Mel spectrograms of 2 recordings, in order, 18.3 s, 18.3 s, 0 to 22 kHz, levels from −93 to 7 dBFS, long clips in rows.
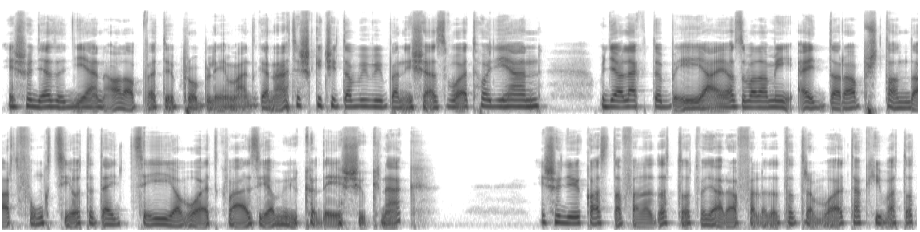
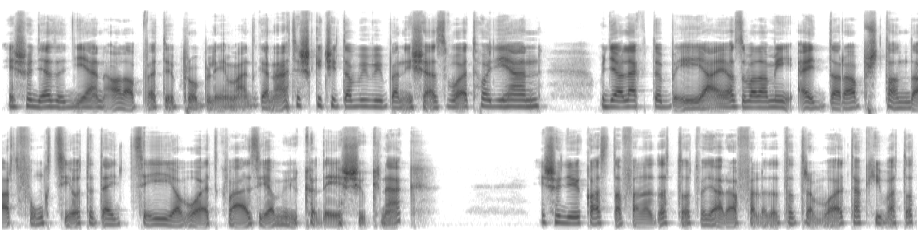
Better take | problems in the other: first | thin; somewhat; fading below 850 Hz

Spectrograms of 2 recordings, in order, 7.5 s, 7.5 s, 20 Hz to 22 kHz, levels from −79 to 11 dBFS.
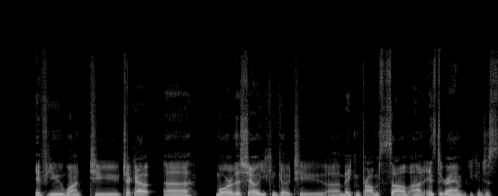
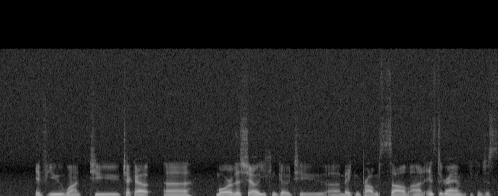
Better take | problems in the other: first | hiss; noticeable; throughout; 15 dB below the speech

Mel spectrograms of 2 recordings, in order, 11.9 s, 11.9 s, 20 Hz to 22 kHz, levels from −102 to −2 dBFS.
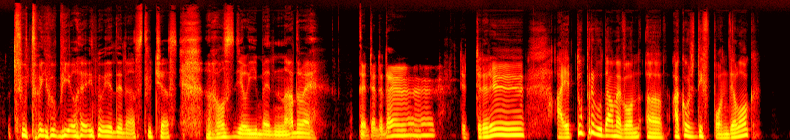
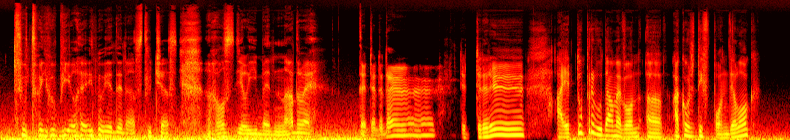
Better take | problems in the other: first | low rumble; noticeable; until 5.5 s and from 8.5 s on; 20 dB below the speech

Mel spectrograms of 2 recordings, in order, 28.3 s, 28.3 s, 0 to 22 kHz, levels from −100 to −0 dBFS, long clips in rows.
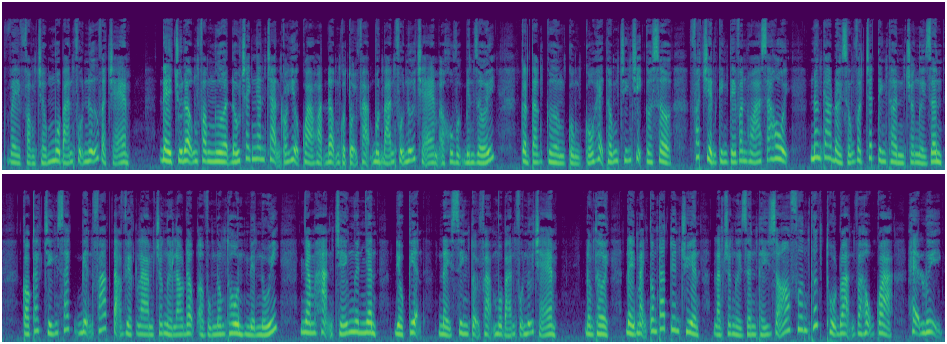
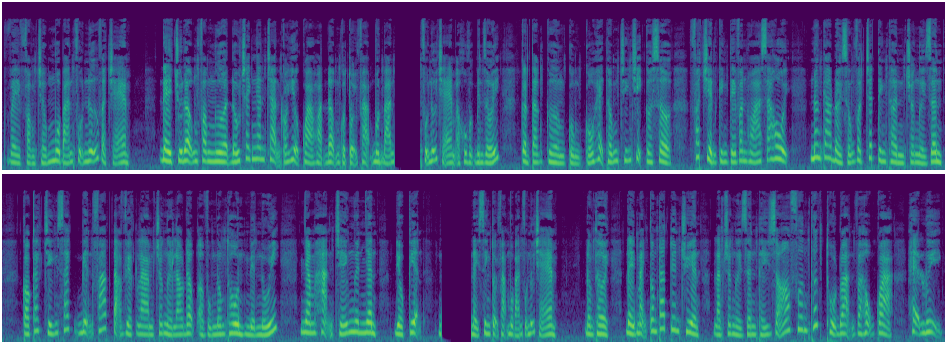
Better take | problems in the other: first | audio freezing; at 6 s and at 21 s

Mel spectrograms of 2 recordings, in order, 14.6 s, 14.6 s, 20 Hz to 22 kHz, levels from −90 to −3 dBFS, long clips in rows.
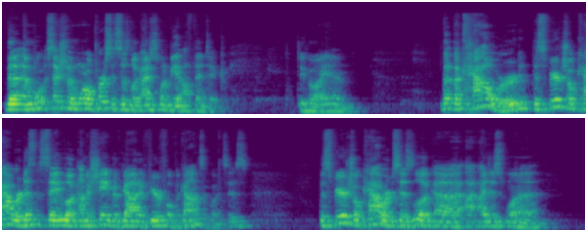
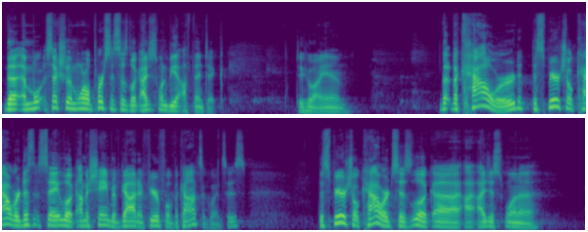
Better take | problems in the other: second | off-mic speech; far // room echo; slight; dies away in 0.3 s

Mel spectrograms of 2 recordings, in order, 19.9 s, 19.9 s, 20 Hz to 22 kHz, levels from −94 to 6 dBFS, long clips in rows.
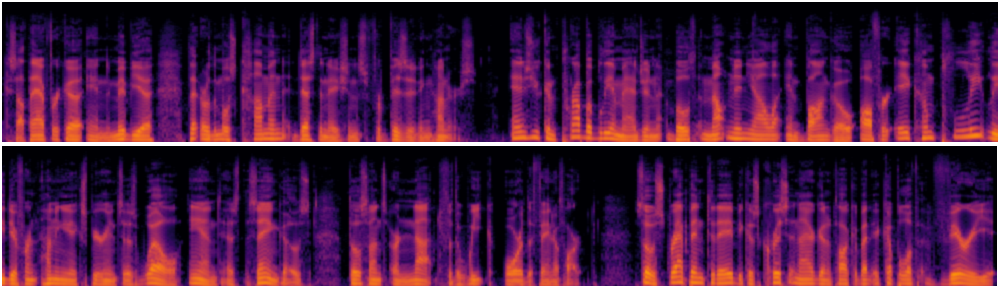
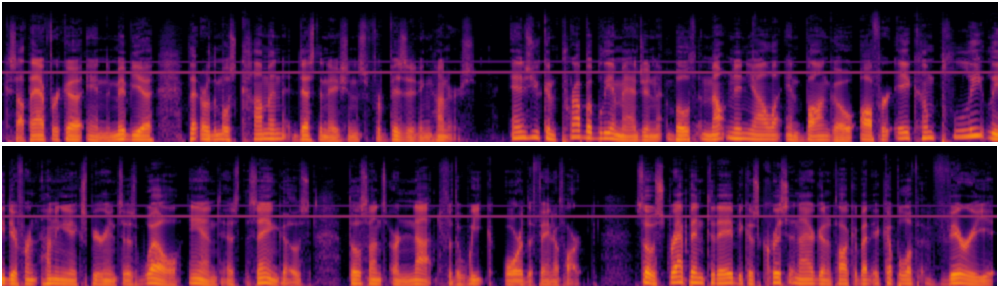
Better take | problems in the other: first | high-pitched whine; faint; throughout; 3 kHz, 20 dB below the speech

